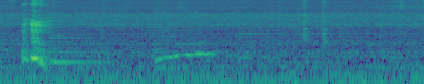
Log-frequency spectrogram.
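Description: A person's voice: a short vocal sound with a falling pitch about half a second in, then a low held hum, and a brief hum rising in pitch two to three seconds in, over quiet room noise.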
